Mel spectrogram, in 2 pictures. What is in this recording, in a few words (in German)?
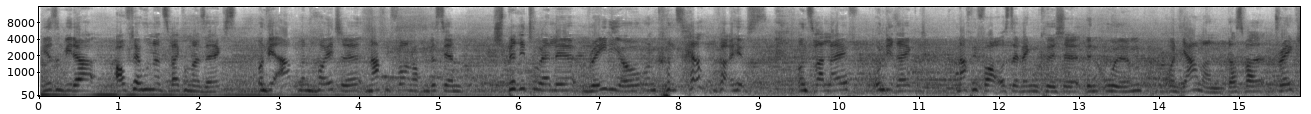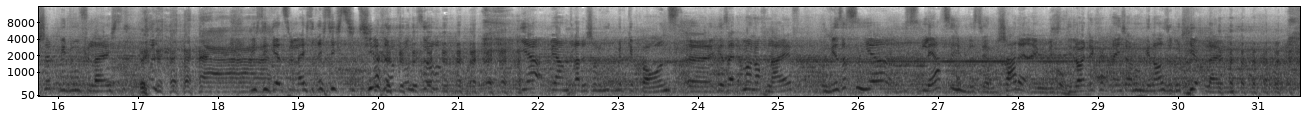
Interview; Sperrstunde; Schlaflos in Lichtenberg; Radio free FM; ulmer freiheit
